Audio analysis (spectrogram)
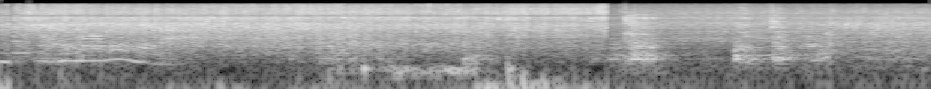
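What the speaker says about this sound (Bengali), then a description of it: "পেঁয়াজ, আদা, রসুন কষানো হয়ে গেছে, মাংস দিচ্ছি" Chicken is added to onion, ginger and garlic already sautéed in a pan. A loud, dense sizzle of frying fills the whole clip, with a few clatters and stirring knocks near the end.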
